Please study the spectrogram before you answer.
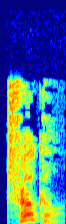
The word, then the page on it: trochal: British English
